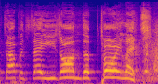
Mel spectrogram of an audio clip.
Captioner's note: laughing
